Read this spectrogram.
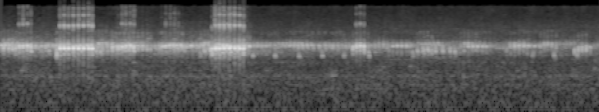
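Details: Breeding-season Schlegel's green tree frog calling in a spring rice paddy near Sendai: a few short, rattling bursts with bright overtones stand out against a steady, dense chorus of similar frogs.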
